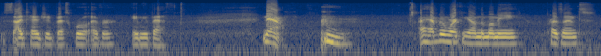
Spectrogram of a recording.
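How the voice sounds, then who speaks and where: Sounding snuffly from a cold, a man hosts a chatty knitting video podcast, rambling through his projects with plenty of tangents in casual show-and-tell. His fairly high voice is bright and forceful, in a low-quality recording.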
